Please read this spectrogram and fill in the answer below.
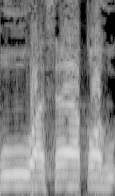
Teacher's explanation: وثاقه الثاء مثلثة تخرج من منتهى طرف اللسان مع منتهى طرف الثنايا العليا، والقاف مفخمة. وثاقه، وهاء الضمير هنا موصول بواو لفظية لأنها وقعت بين متحركين.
